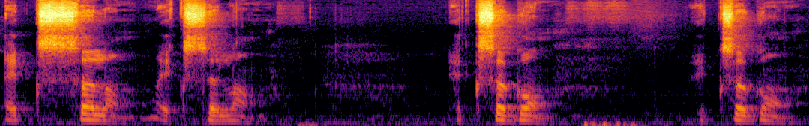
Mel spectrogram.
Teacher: The French consonant X has the sound of KS like in English word taxi.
